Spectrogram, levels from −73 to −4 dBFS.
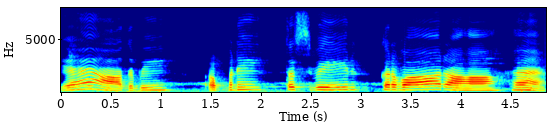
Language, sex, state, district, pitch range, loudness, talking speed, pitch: Hindi, female, Punjab, Fazilka, 210-250 Hz, -14 LUFS, 85 wpm, 235 Hz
